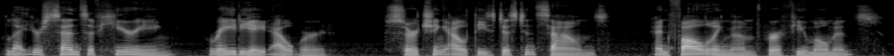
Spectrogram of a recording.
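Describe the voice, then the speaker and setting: A man guides a meditation in a lowish, smooth voice. He speaks very slowly and calmly, leaving long pauses between measured instructions. The sound is dry and close. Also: dry recording. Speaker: yoga nidra meditation guide.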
